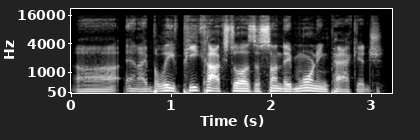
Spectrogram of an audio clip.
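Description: A man's voice: on the low side, brisk, darkish tone, no echo, studio quality. A man co-hosting a sports podcast, casually chatting and handling listener questions.

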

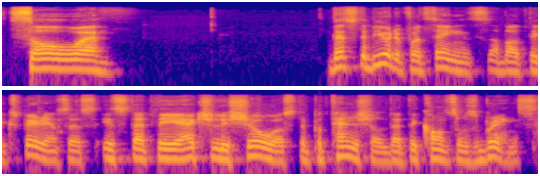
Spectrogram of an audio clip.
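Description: A man presenting at a tech meetup, moving through his slides one by one. His delivery is relaxed with a light joking touch, at a middle pitch. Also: moderate pace. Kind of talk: conference talk with slides.

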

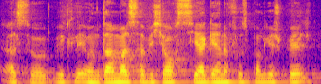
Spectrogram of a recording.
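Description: A man in his twenties from Afghanistan, a native Dari speaker, reading his own text aloud in a calm, measured way at a panel table in a small club room. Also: on the high side. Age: 20s. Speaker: guest author. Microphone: table mic on a short stand.

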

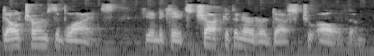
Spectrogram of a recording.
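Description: A man narrating stage directions from a script at a table read, with a very husky voice. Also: medium pitch, expressive, fairly quick. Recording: dull lo-fi audio, music behind.

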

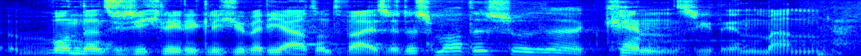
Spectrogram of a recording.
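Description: A shrewd Victorian sleuth, composed and precise. His formal, probing speech swings widely in pitch. A faint ambience lies behind the radio play. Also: sing-song, a little fast, slight background noise. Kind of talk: audio drama acting.

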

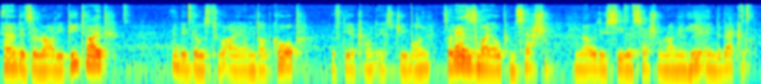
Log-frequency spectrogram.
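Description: A man with a German accent walking through a software demo, talking casually as he clicks along. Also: mid-range voice, moderate pace, slight background noise. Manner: relaxed, thinking aloud while clicking. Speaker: software trainer. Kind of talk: screen-recorded software demo.

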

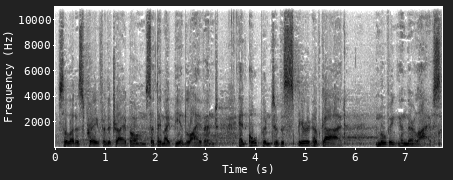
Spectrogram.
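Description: Older priest giving a plain-spoken homily. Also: male voice, fairly low pitch, measured pace. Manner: conversational, plain-spoken, with frequent restarts. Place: church sanctuary, at a lectern. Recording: reverberant church.

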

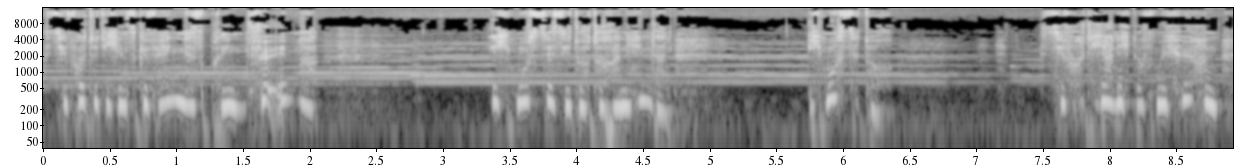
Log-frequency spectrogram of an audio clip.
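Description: An actress playing an anguished woman in a radio crime drama, confessing and pleading in a halting, emotional way. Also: sits high. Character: anguished woman lover confessing under police questioning.

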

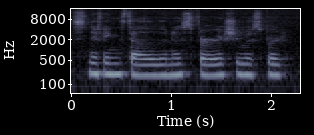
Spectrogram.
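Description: A woman reading a children's picture book aloud as an expressive storyteller. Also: medium pitch, moderate pace. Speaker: storybook reader.

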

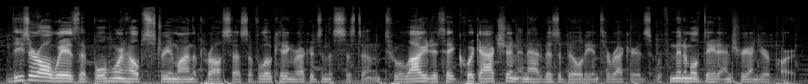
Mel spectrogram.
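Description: Young adult man, quick pace, sharp bright tone, scripted product narration, light music behind. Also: mid-range voice, steady tone. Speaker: software product presenter.

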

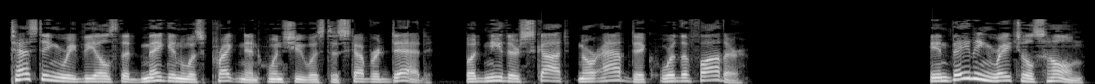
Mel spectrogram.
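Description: A man's voice: on the high side, dry recording. Man narrating a film recap, dry close sound. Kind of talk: scripted plot-summary narration.

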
